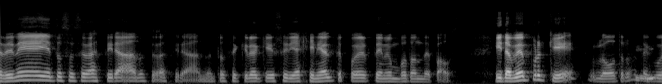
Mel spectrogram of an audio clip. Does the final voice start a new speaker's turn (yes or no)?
no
